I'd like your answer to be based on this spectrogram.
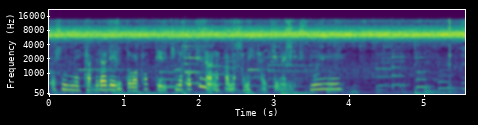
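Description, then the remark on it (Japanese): A steady, high-pitched buzz of insects or cicadas hums continuously in the background on a riverbank path off the road in Hokkaido, Japan, at the end of summer, while a person talks in the foreground. “今ねちょっと道路から外れてだいぶね、あのー、川岸の方へやってきました虫のね耳にセミの声が虫なのかなセミなのかな声がねよく聞こえて”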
